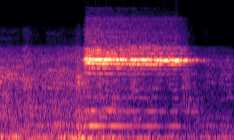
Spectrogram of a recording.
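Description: A loud, high buzzing tone that starts a little before the middle and lasts about a second, over a low steady rumble.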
